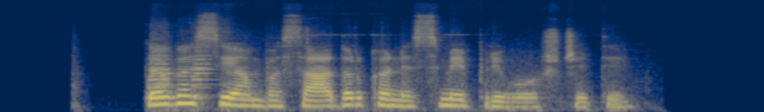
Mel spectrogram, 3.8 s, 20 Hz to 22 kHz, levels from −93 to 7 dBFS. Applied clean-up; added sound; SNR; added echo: neural mask model RNNoise.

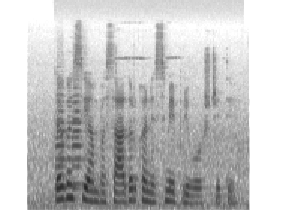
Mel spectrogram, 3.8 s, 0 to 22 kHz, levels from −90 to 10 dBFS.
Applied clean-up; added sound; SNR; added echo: none; Motor vehicle (road); 11 dB; none.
